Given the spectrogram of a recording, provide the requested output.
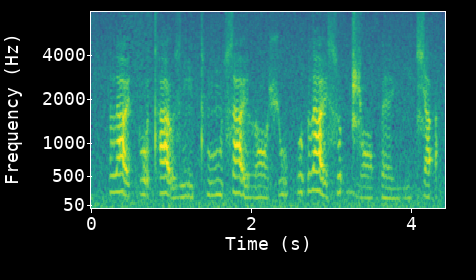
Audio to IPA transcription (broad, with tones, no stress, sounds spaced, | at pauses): l a̰˦˨ ɪ̯ k o̰˦˨ tʰ a̰˦˨ ʊ̯ z ĩ˦˨ tʰ ũ˦ s a̰˦˨ ɪ̯ l ɔ˨ ʃ ṵ˦˨ p ʊ˦ ʔ l a̰˦˨ ɪ̯ sʰ ʊ˦ ʔ d͡ʑ ɔ˨ p ɛ˨ j i˨ t͡ɕ ä˦ ʔ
